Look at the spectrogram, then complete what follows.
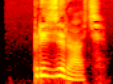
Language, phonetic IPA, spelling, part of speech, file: Russian, [prʲɪzʲɪˈratʲ], презирать, verb, Ru-презирать.ogg
- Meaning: 1. to despise, to hold in contempt 2. to scorn, to disdain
